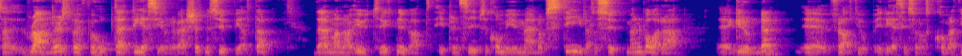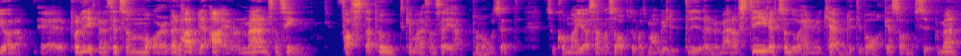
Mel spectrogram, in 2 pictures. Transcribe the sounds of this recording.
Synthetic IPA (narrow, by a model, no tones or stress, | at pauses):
ɛɾanːəɾʂfoːjfoːɪɦuːpːd̪ɛhæɖeːseɵnɪvæʂət̪mɛsʉ̟ːpjɛlt̪aɾ | d̪æɾmanhaɾʉ̟ːt̪ʰɾʏkt̪nʉ̟ːat̪ɪpʰɾɪnsiːpsɔkʰɔmːəɾjɵmænɔvst̪iːlʔalsɔsʉːpmænvɑːɾa | ɡɾɵnd̪ənfœɾalt̪ɪhuːpːɪd̪eːsesɔmd̪ɔmkʰɔmːəɾat̪jœːɾa̰pʰɔliːknand̪əsɛt̪ːsɔmːɑɾvəlɦad̪ːəʔajɾɔnmænsɔmsɪn | fast̪apʰɵŋk̚t̪kʰanmanːɛst̪ansɛjːa̰pʰɔnoːɡɔt̪sɛ̰t̪ː | sɔkʰɔmːəmanjœːɾasamːasɑ̰ːkd̪ɔfast̪manvɪld̪ɾiːvad̪ɛmɛmæːnɔvst̪iːlɛft̪ə̥ʂɔmd̪ɔɦɛŋːəkʰɛvəlɪt̪ʰːɪlbɑːkasɔmsʉ̟ːpəɾmæːn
